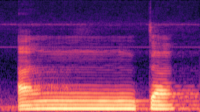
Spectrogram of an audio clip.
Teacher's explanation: Anta disamarkan dan berdengung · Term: samar dan dengung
